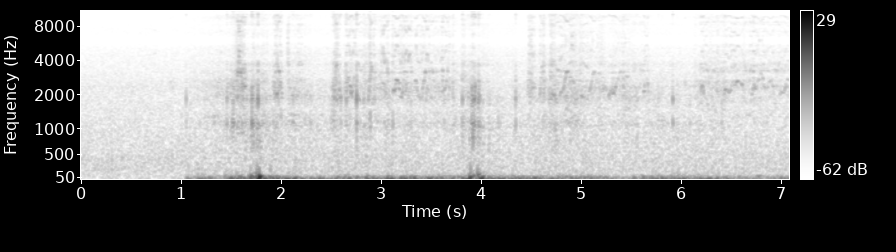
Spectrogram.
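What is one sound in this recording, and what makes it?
Wind gusts outdoors, buffeting the microphone.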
